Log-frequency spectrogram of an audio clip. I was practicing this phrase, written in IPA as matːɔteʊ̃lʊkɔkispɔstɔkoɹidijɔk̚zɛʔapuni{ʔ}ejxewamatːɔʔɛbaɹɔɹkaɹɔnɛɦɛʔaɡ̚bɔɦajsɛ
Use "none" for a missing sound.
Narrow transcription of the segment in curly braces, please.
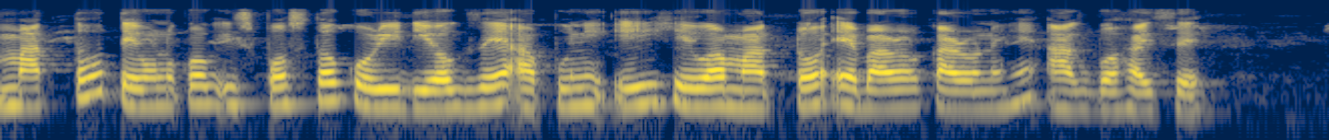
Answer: ʔ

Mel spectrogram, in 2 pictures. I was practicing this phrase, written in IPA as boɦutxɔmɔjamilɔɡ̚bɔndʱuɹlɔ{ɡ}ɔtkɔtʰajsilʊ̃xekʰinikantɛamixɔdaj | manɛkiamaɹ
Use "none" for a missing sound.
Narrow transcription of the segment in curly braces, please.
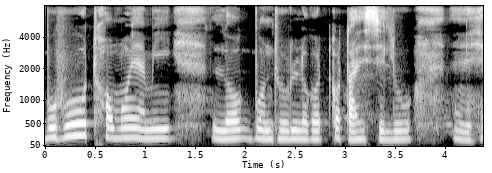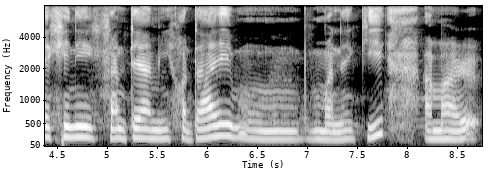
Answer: ɡ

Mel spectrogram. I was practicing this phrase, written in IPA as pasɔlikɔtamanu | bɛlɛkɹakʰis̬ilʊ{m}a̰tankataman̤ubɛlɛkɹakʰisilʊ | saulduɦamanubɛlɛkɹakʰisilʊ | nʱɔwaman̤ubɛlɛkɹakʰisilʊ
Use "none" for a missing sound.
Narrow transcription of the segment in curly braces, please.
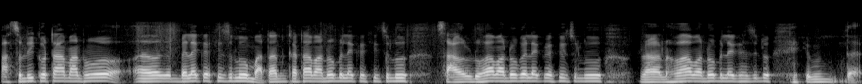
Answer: m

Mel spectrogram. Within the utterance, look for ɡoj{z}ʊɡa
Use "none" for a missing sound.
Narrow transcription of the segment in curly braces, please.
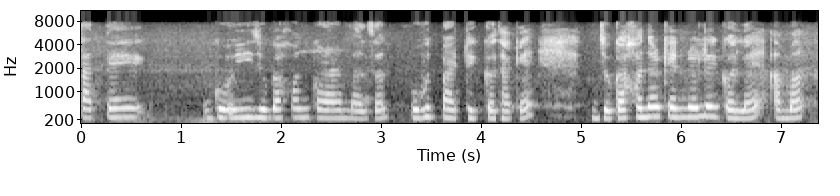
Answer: z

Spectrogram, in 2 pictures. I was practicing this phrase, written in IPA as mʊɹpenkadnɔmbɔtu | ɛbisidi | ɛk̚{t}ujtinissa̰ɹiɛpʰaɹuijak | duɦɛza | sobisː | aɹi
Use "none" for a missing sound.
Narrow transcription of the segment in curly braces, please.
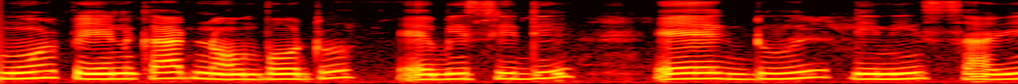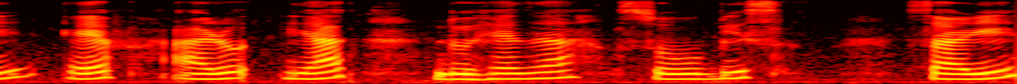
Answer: d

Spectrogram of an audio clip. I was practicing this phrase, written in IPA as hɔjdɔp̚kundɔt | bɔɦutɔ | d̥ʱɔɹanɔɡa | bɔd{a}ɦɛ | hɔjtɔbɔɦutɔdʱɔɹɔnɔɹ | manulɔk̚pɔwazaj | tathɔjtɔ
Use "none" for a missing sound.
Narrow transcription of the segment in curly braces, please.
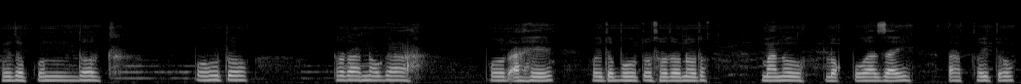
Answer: a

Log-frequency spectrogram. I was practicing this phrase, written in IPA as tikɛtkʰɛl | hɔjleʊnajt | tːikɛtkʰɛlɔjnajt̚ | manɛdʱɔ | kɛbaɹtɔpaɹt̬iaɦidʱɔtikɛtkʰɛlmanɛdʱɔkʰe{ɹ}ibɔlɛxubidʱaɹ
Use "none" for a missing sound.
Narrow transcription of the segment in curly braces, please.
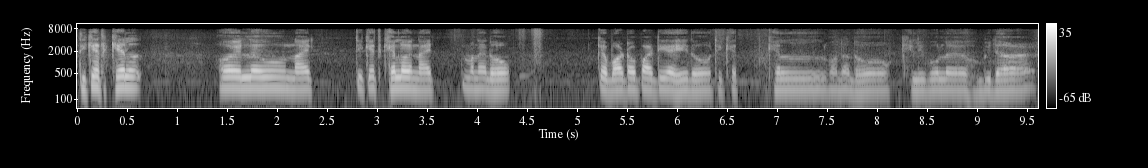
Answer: l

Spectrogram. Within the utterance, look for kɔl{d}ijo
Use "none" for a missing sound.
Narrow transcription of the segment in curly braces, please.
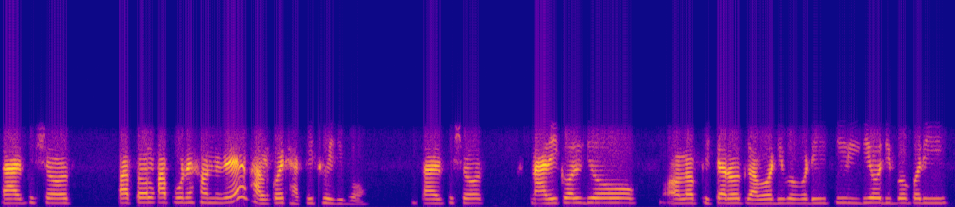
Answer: d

